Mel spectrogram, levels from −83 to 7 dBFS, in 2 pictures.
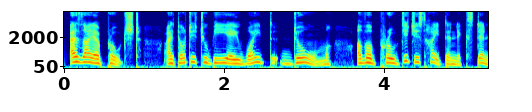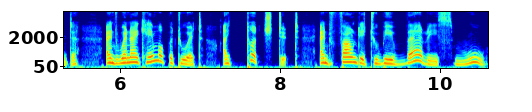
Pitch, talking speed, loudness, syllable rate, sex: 185 Hz, 190 wpm, -19 LUFS, 4.8 syllables/s, female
